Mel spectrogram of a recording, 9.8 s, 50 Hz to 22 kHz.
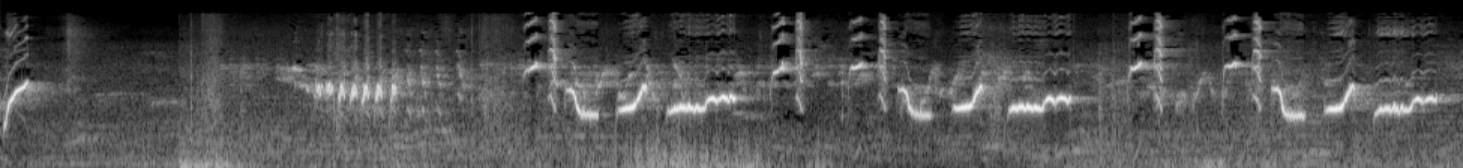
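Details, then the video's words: White-rumped shama singing in the morning as a masteran tutor recording: loud, varied whistled phrases with sharp upslurs and downslurs. After a brief buzzy trill, the notes come in quick bursts separated by short pauses. "1 MENIT LANGSUNG GACOR ON DENGAR MASTERAN MURAI PAGI HARI INI"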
